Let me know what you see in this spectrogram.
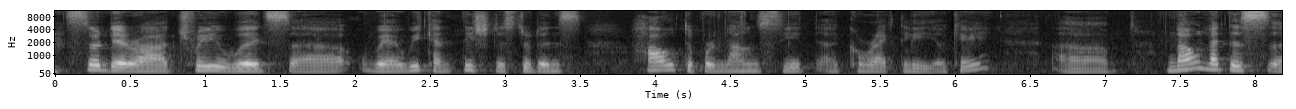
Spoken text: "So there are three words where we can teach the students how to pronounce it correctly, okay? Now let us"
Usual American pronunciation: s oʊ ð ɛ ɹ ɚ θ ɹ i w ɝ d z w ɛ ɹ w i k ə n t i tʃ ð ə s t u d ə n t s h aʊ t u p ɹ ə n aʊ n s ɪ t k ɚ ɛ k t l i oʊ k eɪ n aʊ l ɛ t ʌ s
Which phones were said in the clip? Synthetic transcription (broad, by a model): s oʊ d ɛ ɹ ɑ t ɹ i w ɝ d s w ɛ w i k ə n t i tʃ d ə s t u d ə n t s h aʊ t u p ɹ ə n aʊ n s ɪ t k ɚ ɛ k t l i oʊ k eɪ n aʊ l ɛ t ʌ s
